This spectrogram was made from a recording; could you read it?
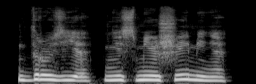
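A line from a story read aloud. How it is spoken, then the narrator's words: Contemptuous, through gritted teeth. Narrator (Russian): презрительно процедила Лаванда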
